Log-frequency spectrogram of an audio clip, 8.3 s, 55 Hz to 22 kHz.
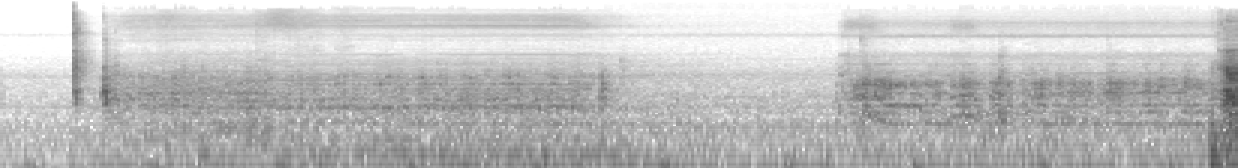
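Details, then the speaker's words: Sony CDP-CX355 CD changer, nearly 20 years old, after replacing the loading and carousel belts: soft motor whirr with light clicks as the disc is drawn in, with no grinding. "Nice, the carousel is rotating and it's cycling through all the discs. Door's working fine."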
